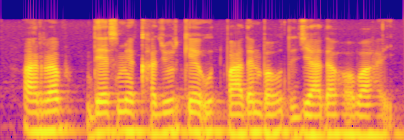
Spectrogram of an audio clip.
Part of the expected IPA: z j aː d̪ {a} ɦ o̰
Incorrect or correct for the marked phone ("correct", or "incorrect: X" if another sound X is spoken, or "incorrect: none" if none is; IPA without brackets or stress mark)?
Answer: correct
